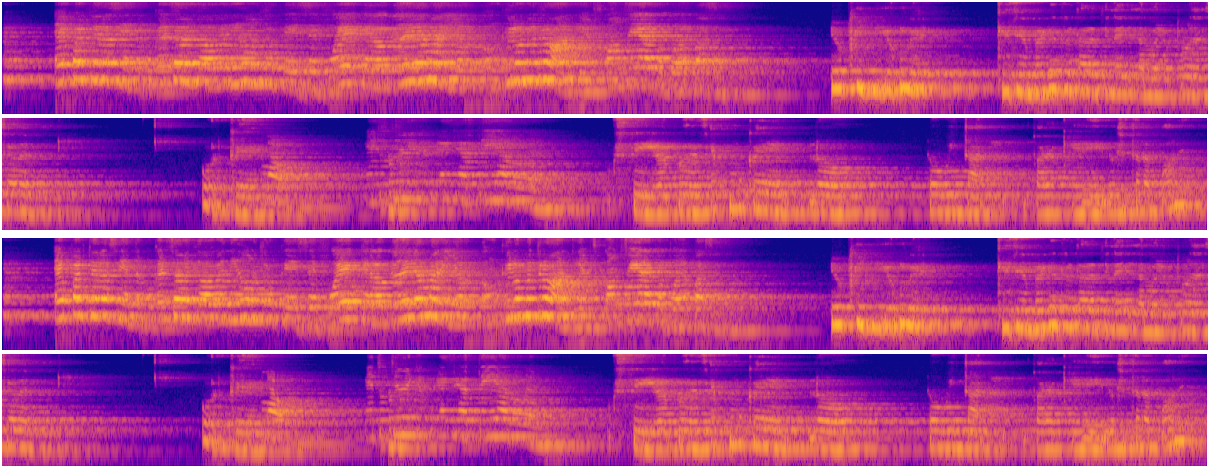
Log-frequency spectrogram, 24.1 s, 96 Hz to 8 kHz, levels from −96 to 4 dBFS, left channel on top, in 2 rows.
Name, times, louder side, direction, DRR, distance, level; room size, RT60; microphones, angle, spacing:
voice 1, 0.5-7.4 14.7-15.0 15.7-17.6, right 2 dB, 55° right, 0 dB, 3.7 m, -20 dB
voice 2, 8.3-9.3 9.9-12.7 14.1-14.7 15.9-16.1 18.2-20.6 21.3-22.1 22.4-23.9, equal, ahead, -1 dB, 2.8 m, -24 dB
24.0 x 16.5 x 9.8 m, 2.4 s
head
